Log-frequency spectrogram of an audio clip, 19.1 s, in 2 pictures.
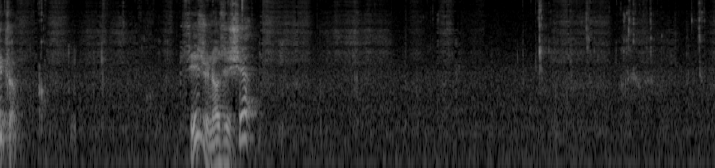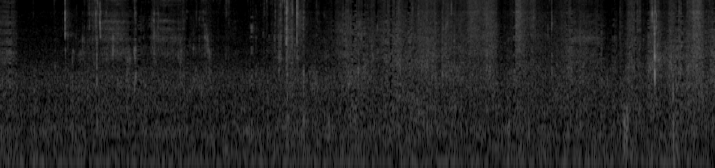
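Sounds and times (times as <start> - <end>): chewing and biting pizza: 0.4 - 2.4, 6.8 - 19.0
paper napkin rustling: 13.3 - 19.0.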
